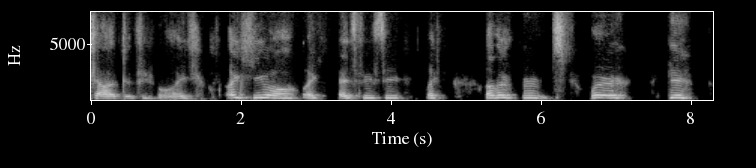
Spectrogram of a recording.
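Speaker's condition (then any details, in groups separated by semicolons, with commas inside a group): Cerebral palsy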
